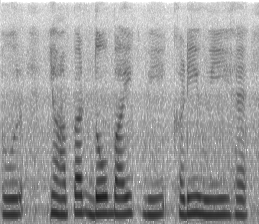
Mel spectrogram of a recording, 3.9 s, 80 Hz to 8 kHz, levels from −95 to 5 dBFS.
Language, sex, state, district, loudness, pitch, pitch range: Hindi, female, Uttar Pradesh, Shamli, -16 LUFS, 210 Hz, 205-220 Hz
